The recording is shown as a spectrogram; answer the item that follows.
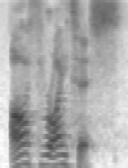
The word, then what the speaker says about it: arthritis: Waggy would like to know how to pronounce arthritis. Arthritis. That's how we say it in Britain. In Britain. Americans say it differently, but we say arthritis.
